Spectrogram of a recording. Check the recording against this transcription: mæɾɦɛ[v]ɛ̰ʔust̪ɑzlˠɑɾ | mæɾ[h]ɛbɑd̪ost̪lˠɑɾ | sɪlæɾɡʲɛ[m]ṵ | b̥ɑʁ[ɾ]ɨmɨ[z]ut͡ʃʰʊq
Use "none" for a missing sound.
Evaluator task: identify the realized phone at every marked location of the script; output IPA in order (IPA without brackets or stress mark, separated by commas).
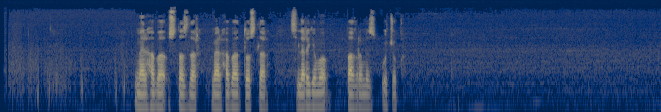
b, h, m, ɾ, z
